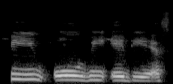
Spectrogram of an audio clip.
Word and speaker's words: POVADs: So sometimes for something to be in place, that we have to pronounce it as a one word. Yeah, as POVADs. As you pronounce it as POVADs.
